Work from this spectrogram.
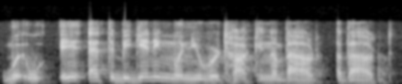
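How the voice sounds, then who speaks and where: A man co-hosting a radio discussion in a conversational, reflective way, feeling out his thoughts haltingly. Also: mid-range voice, animated, gravelly, fairly bright tone. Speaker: radio show co-host. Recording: slightly dull lo-fi radio audio.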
